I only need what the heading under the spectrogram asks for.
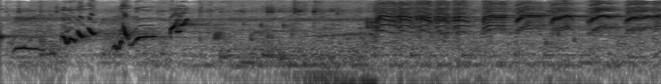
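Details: Song of a white-rumped shama with greater green leafbird imitations: quick rising chips and whistles, a soft low rumble, then a steady string of high looping phrases.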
